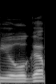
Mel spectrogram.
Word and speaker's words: yoga: fechado ele aí o como a grafia não tem um acento quando veio para o ocidente se viu um o aberto esse começou a pronunciar muito ele aberto e yoga Mas tradicionalmente aí o e há muito tempo atrás até começaram a mudar e colocar com i no início no Brasil usar o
